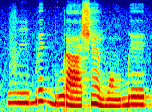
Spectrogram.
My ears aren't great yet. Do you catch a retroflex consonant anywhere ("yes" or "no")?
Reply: no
